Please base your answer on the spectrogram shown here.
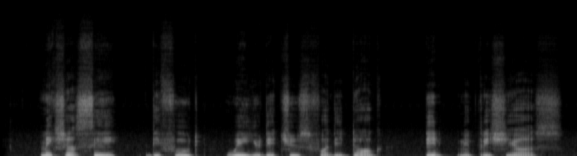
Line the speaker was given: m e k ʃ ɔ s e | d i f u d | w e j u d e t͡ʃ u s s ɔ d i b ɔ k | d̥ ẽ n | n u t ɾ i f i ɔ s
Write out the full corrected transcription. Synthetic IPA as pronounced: m e k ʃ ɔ s e | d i f u d | w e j u d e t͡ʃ u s f ɔ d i d ɔ ɡ | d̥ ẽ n | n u t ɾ i ʃ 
